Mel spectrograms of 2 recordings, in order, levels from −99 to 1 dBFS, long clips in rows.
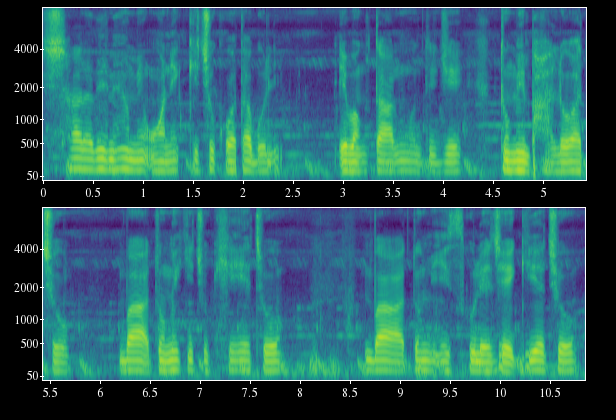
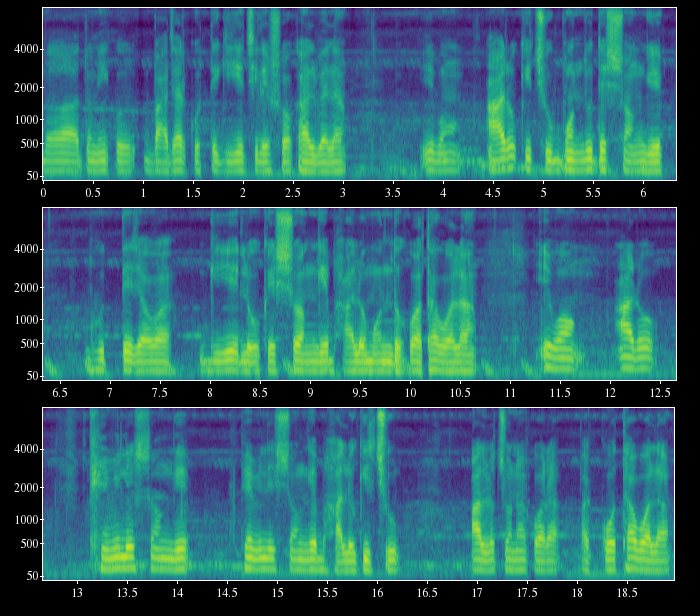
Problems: constant background noise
